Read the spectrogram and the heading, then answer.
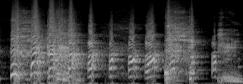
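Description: A fairly loud run of about seven quick coughing bursts, voiced and slightly laugh-like, spilling one into the next over a couple of seconds with no speech.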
